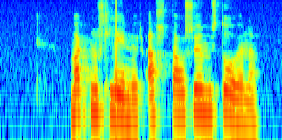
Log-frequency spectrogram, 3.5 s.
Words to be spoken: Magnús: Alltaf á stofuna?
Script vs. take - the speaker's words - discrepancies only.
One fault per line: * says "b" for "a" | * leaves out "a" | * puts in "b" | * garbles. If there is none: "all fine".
* puts in "Hlynur"
* puts in "sömu"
